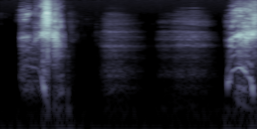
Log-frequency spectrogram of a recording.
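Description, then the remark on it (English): Two loud sneezes, one near the start and one at the end, each a sharp explosive burst, separated by quieter breathy sniffs and inhales in between. “I'm gonna sneeze.”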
